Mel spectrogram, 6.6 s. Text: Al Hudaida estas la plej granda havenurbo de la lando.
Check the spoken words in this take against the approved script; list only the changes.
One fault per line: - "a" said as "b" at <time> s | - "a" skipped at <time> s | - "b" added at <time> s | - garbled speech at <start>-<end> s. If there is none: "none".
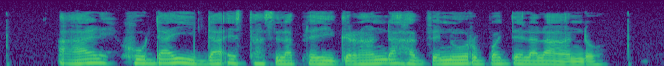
none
